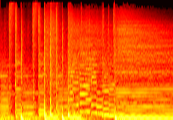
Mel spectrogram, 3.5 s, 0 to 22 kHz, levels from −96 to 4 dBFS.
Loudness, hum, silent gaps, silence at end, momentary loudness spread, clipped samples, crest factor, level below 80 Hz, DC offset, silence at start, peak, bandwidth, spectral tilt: -19 LUFS; none; none; 0 s; 6 LU; under 0.1%; 14 dB; -22 dBFS; under 0.1%; 0 s; -4 dBFS; 20 kHz; -5.5 dB/octave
